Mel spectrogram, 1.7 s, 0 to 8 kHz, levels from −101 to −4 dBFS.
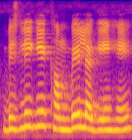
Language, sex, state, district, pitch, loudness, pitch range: Hindi, female, Uttar Pradesh, Muzaffarnagar, 245 Hz, -13 LUFS, 235-275 Hz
